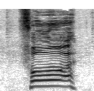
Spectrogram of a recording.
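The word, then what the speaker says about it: Fore!: Now I'm playing it real straight, and yes, I from 1986 from the Four album, pronounced Four, like they were golfing, but they were just sitting around on the streets, leaning up in their suits on the wall, looking cool.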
